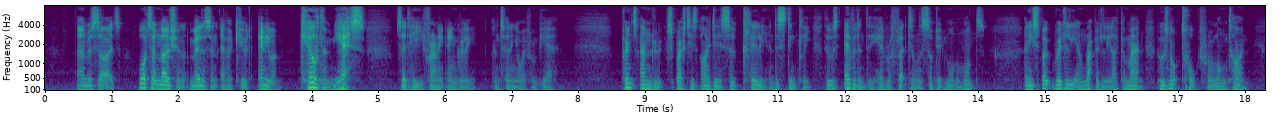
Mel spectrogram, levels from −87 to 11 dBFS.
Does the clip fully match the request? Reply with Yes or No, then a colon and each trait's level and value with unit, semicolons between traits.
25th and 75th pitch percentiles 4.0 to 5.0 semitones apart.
No: average, 3.1 semitones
